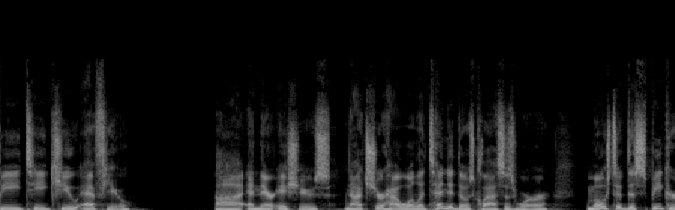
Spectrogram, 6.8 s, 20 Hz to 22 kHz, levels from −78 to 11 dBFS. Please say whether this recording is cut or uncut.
uncut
